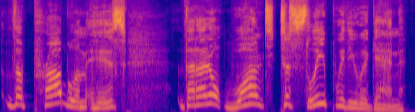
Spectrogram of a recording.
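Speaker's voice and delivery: high, loud indignant woman's voice. A narrator's reading. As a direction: insist hotly, voice pitched high. Woman insists angrily.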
